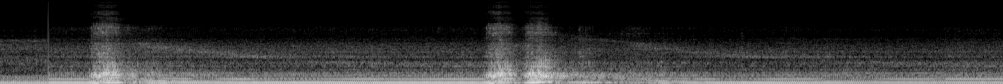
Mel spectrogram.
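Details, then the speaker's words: 2020 Ford Explorer ST just after replacing a failing flex pipe that rattled; smoke is oil/WD-40 used to slip pipes on. Deep steady idle with two sharp throttle blips, raspy but clean exhaust, no rattle or buzz; normal exhaust note. "It's just oil inside. Sprayed a bunch of WD-40 in the pipes just to help slip them on. Sounds good, rowdy."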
